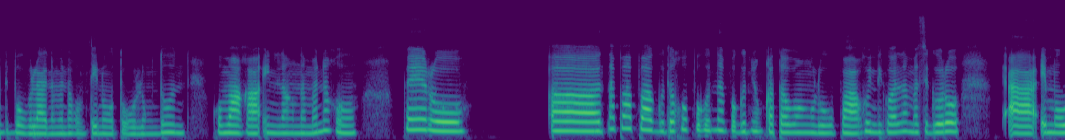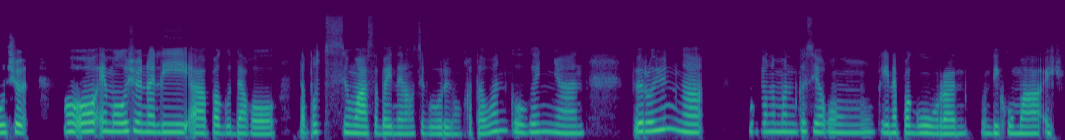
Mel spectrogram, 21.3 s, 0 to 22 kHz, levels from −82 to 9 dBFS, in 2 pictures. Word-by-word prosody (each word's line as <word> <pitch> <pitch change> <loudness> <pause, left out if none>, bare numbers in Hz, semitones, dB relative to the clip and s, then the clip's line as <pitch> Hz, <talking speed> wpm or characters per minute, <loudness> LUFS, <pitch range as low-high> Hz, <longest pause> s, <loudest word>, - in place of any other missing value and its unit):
'di 220 - -11
ba 215 -1 -1
wala 200 -1 0
naman 195 0 -4
akong 195 -1 -9
tinutulong 190 -1 -5
do'n, 225 -2 -1 0.3
kumakain 215 -1 +2
lang 210 0 -3
naman 210 +6 -2
ako. 215 -6 -3 0.4
Pero, 275 -4 +4 0.9
ah, 265 -1 +7
napapagod 320 -5 +1
ako, 280 +4 0
pagod 285 - -3
na 285 - -1
pagod 250 -2 -4
yung 260 0 -5
katawang 230 -1 0
lupa 210 -1 +1
ko. 255 - -2
Hindi 230 -2 -3
ko 230 - 0
alam, 245 +3 -1
ah, 230 - -8
siguro, 240 +2 +3 0.5
ah, 200 -1 +5
emotion 225 0 +1 0.3
oo, 250 +1 +4
emotionally, 245 -3 +1
ah, 210 - +1
pagod 205 -1 -4
ako 185 -2 -1 0.2
tapos 230 0 -4
sumasabay 205 -2 -1
na 195 0 -4
lang - - -10
siguro 190 -2 -5
yung 185 - -9
katawan 225 +9 -4
ko, 240 -4 -3
ganiyan. 220 -3 -3 0.4
Pero 255 +1 +2
'yon 300 0 0
nga, 235 -1 +3 0.5
wala 240 +1 -12
naman 245 -1 -2
kasi 250 0 -2
akong 230 0 -4
kinapaguran 210 -3 -1 0.2
kung - - -8
'di 205 0 -3
kumain. 200 0 -2
225 Hz, 150 wpm, -23 LUFS, 205-250 Hz, 0.9 s, ah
